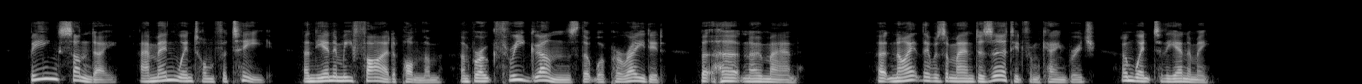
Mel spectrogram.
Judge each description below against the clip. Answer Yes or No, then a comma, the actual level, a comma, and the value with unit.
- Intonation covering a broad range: Yes, wide, 5.9 semitones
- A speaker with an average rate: Yes, average, 165 wpm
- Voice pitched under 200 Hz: Yes, medium, 140 Hz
